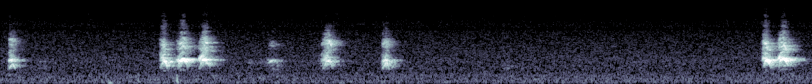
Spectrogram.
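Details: Rhodesian Ridgeback puppy playing with a Pekingese, giving short high yappy barks in bursts of two or three, with long quiet gaps between them and nothing else heard.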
